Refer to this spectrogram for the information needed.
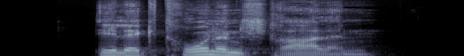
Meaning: plural of Elektronenstrahl
- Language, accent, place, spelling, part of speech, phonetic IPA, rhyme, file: German, Germany, Berlin, Elektronenstrahlen, noun, [elɛkˈtʁoːnənˌʃtʁaːlən], -oːnənʃtʁaːlən, De-Elektronenstrahlen.ogg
